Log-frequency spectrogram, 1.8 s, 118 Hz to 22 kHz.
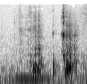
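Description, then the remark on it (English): Potato chips from a 63 gram bag being crunched: a couple of crisp, crackly bites with brittle snapping bursts and chewing in between, fairly quiet, with no talking. “Chip cheers.”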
